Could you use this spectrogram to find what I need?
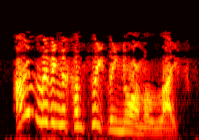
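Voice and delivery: curt, bitten-off, sharp, high, swooping snap. Reading a novel aloud, a woman answers her ex-partner: snapping. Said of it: "she snapped".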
